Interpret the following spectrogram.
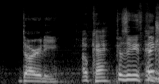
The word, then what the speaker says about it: Daigle: that's how people speak when i tell people how to pronounce it i say d-a-r-d-e-e and you just say it as fast as possible dirty okay because if you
